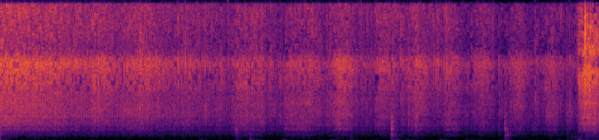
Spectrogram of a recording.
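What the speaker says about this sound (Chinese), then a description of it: "一直用中小火煎到两面金黄。" A shredded potato pancake sizzles steadily in a pan over medium-low heat, a dense, even hiss with scattered pops and light crackles throughout, no voices present.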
